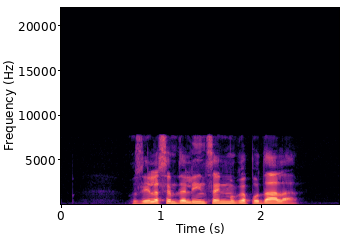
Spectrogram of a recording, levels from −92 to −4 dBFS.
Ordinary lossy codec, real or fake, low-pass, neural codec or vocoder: none; real; none; none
